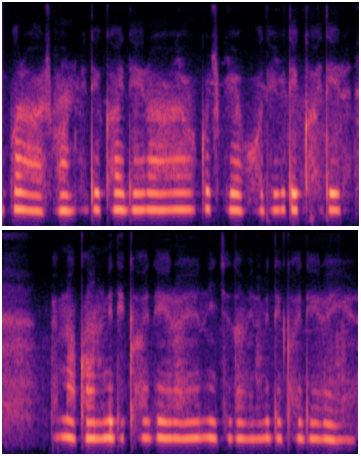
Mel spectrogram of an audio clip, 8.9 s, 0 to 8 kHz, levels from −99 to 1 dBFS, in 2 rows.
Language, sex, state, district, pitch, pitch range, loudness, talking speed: Hindi, female, Chhattisgarh, Balrampur, 220 Hz, 215-225 Hz, -27 LUFS, 195 wpm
